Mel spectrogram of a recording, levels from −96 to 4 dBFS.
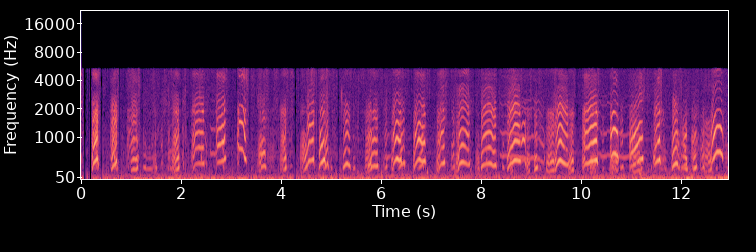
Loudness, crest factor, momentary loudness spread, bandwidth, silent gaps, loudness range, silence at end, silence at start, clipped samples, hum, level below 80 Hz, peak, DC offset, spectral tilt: -22 LUFS; 18 dB; 10 LU; 5.4 kHz; none; 5 LU; 0 s; 0 s; under 0.1%; none; -36 dBFS; -4 dBFS; 0.2%; -6 dB/octave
